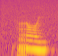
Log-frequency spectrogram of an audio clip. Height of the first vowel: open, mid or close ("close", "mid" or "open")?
mid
